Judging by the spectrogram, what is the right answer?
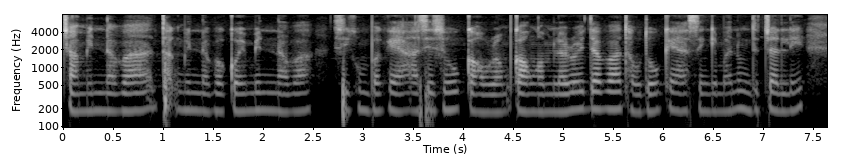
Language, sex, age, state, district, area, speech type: Manipuri, female, 18-30, Manipur, Thoubal, rural, spontaneous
